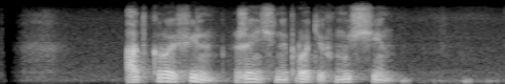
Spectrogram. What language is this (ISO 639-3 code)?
rus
